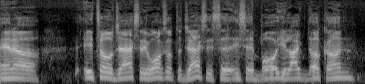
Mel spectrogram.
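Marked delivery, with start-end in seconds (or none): 3.9-5.3 put-on thick, heavy Cajun accent. Retelling what an old man said walking up to Jackson, in a thick Cajun accent. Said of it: "thick accent".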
